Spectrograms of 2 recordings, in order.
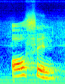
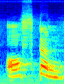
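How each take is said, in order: First: "often" with no t, OFF-en; silent t. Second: "often" with the t sounded, OF-tun; mispronounced often. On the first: Teacher correcting the word, often said with silent t. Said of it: "टी होता है वो silent". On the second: Teacher showing the mistake, often said with a t. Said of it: "it's not often". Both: Shown as a demonstration.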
